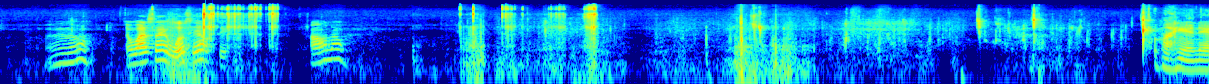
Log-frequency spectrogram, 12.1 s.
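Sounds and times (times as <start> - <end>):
moist chewing with mouth clicks: 8.4 - 11.6.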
